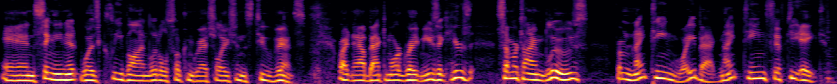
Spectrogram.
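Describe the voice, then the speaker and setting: Chatty male radio host, fairly high voice. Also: normal speed, mellow, dry recording. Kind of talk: casual oldies radio trivia show. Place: radio studio.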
